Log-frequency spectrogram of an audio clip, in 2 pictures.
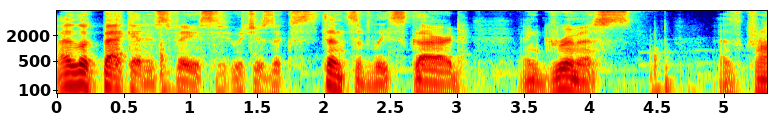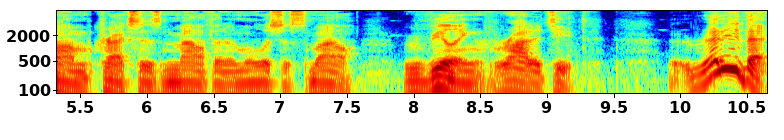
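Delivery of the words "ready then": shrill, very high, loud, booming taunting jeer. Narrating a solo game, voicing a scarred man's line, mocking Crom voice. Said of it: "he says, mockingly".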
